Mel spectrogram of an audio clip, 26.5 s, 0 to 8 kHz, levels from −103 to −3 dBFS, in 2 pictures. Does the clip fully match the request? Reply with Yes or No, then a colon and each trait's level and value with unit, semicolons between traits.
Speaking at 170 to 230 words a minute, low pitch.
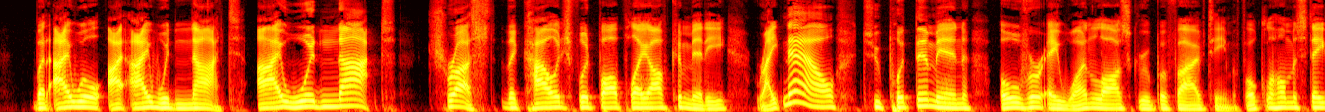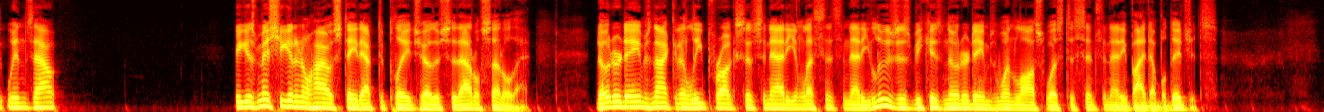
No: average, 160 wpm; low, 120 Hz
